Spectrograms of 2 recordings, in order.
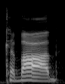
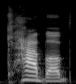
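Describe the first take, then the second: First: English-style "kebab", second syllable stressed; "kebab" as English speakers say it, stressed at the end; English pronunciation of kebab. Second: "kebab" with the first syllable hit hard; Persian-style "kebab", slow and stressed on the first syllable. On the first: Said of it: "different than the English kebab". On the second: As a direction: punch the opening syllable of "kebab". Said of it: "emphasis is on the first syllable". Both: Shown as a demonstration.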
